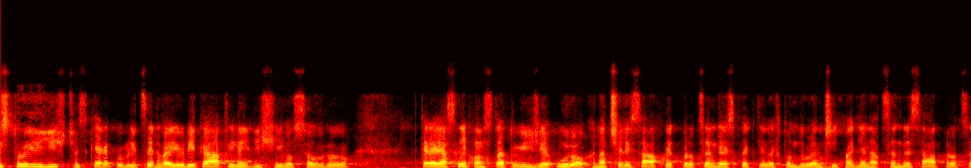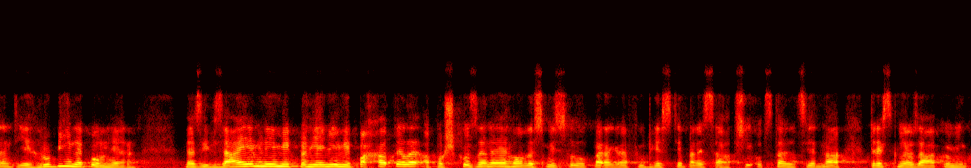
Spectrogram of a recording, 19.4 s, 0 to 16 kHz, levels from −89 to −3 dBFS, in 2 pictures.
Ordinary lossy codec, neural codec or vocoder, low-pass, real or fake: Opus, 24 kbps; codec, 16 kHz, 2 kbps, FreqCodec, smaller model; 7.2 kHz; fake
